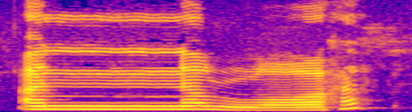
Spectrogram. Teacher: نون کے پر شد ہے اور جب بھی نون کے پر شد آ جاتی ہے تو وہاں پر غنہ ادا کیا جاتا ہے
